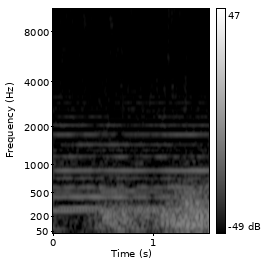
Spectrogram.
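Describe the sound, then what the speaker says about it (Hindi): Heavy rain falls outside in a steady, loud wash, swelling slightly toward the end, with no voices. "बाहर बारिश लगातार होती रही।"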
